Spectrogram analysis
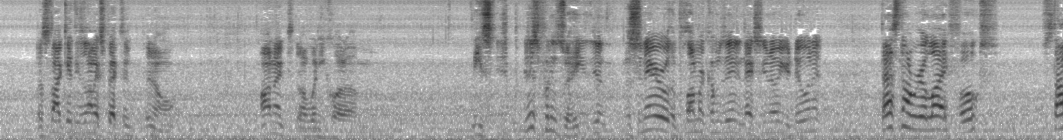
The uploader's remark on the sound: In this CarCast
